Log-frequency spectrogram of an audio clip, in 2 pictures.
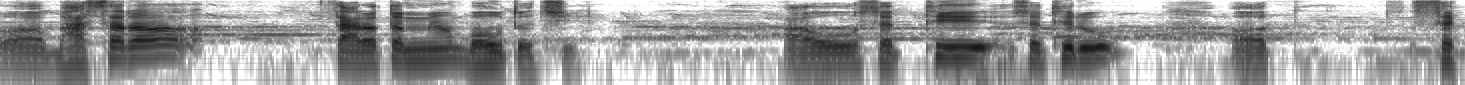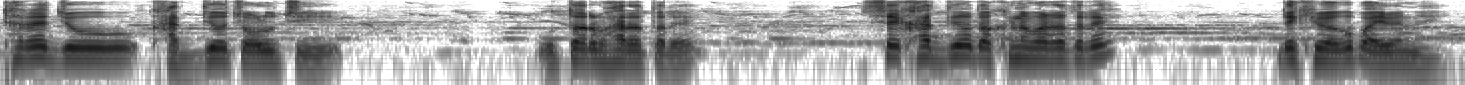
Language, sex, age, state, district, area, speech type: Odia, male, 30-45, Odisha, Jagatsinghpur, urban, spontaneous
